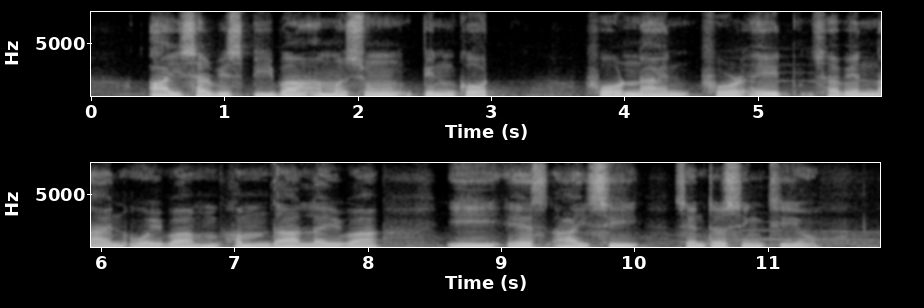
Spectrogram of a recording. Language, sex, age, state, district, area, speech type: Manipuri, male, 45-60, Manipur, Churachandpur, rural, read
